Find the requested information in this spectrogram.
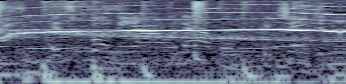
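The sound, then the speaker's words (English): A police siren holds a long, steady wail that slowly climbs in pitch, in the background behind a low traffic rumble and faint murmuring voices. “Do you hear that siren in the background?”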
